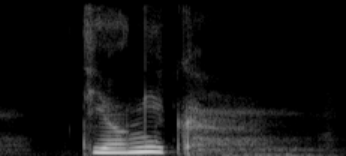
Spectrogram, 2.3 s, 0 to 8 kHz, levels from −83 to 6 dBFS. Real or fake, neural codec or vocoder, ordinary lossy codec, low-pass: real; none; none; none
